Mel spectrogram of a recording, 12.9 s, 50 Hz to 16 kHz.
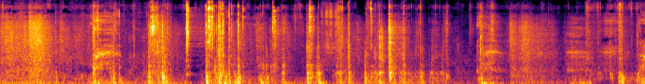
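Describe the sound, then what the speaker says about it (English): Ratchet wrench undoing a seatbelt bolt on a Volkswagen Type 3 Transporter, heard as bursts of rapid clicking and metallic clatter, close and fairly loud, with pauses between the turns. "I'll take that seatbelt bolt off so we can do this properly."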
